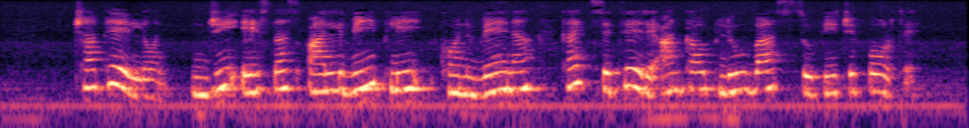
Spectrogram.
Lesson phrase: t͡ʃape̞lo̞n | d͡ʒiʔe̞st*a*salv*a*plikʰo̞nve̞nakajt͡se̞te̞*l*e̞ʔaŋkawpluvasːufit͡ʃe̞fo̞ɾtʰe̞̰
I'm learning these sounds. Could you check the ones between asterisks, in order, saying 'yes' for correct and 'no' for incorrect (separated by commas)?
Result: yes, no, no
